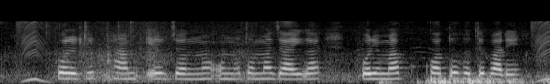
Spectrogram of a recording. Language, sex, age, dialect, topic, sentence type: Bengali, female, 18-24, Rajbangshi, agriculture, question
